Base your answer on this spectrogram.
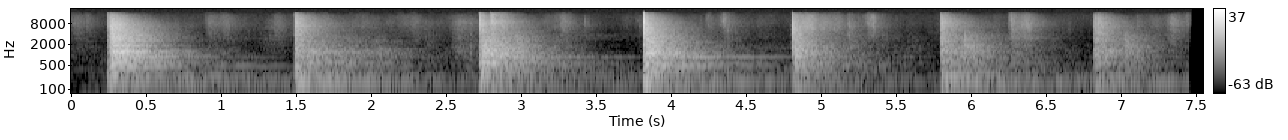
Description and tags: subiendo una escalera de metal
bajando escaleras de metal
footsteps, steps, downstairs, staircase, upstairs, run, stairway, stairs, stair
